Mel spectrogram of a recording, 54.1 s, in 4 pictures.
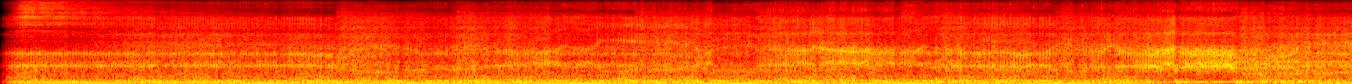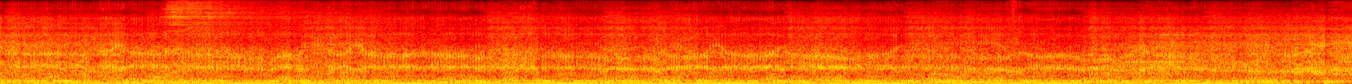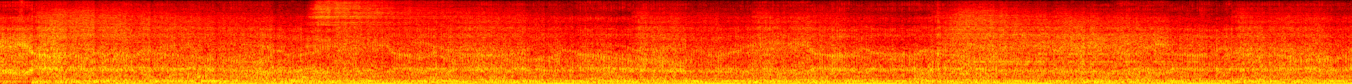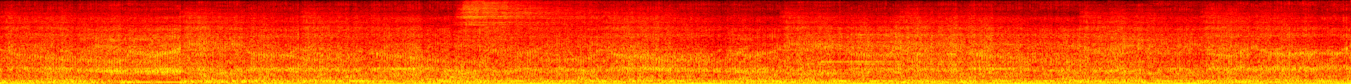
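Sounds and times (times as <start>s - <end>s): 
battle music with Mongolian voice: 0.0s - 54.0s.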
